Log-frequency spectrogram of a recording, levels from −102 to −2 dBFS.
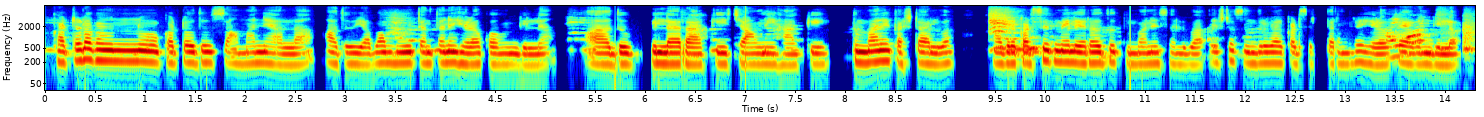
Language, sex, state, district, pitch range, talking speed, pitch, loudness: Kannada, female, Karnataka, Raichur, 180-200 Hz, 60 wpm, 190 Hz, -16 LUFS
